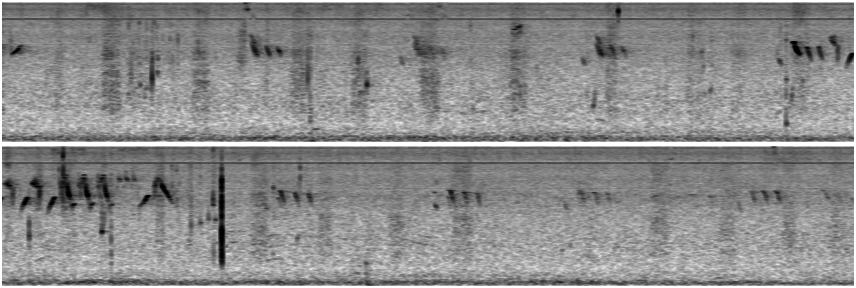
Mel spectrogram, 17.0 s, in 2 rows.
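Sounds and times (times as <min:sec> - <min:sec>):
faint bird chirps: 0:01.9 - 0:11.8, 0:12.4 - 0:13.5.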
